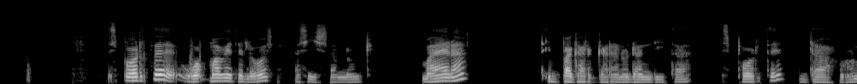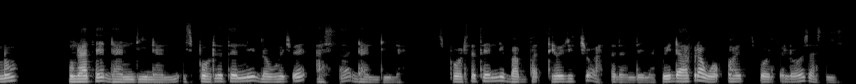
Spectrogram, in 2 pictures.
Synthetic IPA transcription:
ɪspoːɾt̪ɛwɔmːɐβɛt̪ɛloɔsɐɐsiːsːɐnːɔŋkɛ̥ | mɐjɛɾɐ | t̪ʼɪbːɐɡɐɾɡɐɾɐnɔd̪ɐnd̪iːt̪a | ɪspʰoːɾt̪ɛd̪aːfʊɾɔnɔ | hʊnɐt̪ɛd̪ɐnd̪iːnɐnːɪɪspoːɾt̪ɛt̪ɛnːɪlɔwːɛt͡ʃʼɔɛɐsːɐd̪ɐnd̪iːnɐnː | ɪspoːɾt̪ɛt̪ɛnːɪbɐbːɐ̰t̪ʼːɪhɔd͡ʒɪt͡ʃːʊɐsːɐd̪ɐnd̪iːnɐkʊɪd̪aːfɪɾɐwɔmːɐbɛt̪ɛspoːɾt̪ɛloːsɐsiːsɐ̥

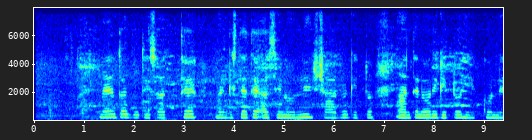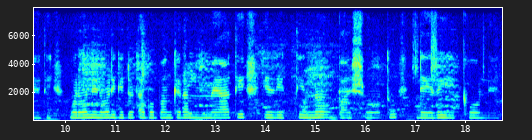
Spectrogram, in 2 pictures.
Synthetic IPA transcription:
meːnt̪ɔɡʊt̪ɪsɐt̪ʰːɛ | mɐŋɡɪst̪ɛt̪ɛʔɐsɪnuːnːɪʃaːrːʊɡɪd̪ːɔɐnt̪ːɛnoːɾɪɡɪd̪ːɔhiːkʰːɔnːeːt̪ɪ | wɔɾo̞ːnːɪno̞ːɾɪɡɪd̪ːɔt̪ʼɐɡɔbːɐŋkɛɾɐmɛjaːt̪ɪɪɾɪt̪ːɪnːɔɡaːʃoːt̪ʊd̪eːɾːɪhiːkʰːoːnːeːt̪ɪ̥

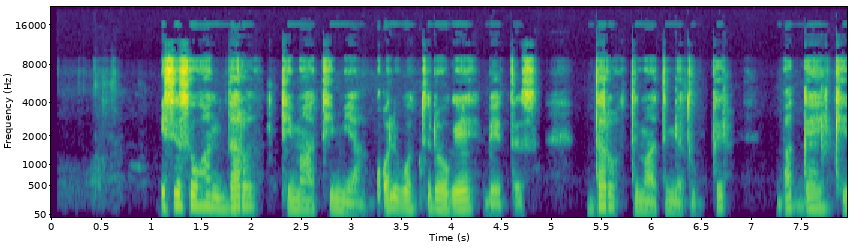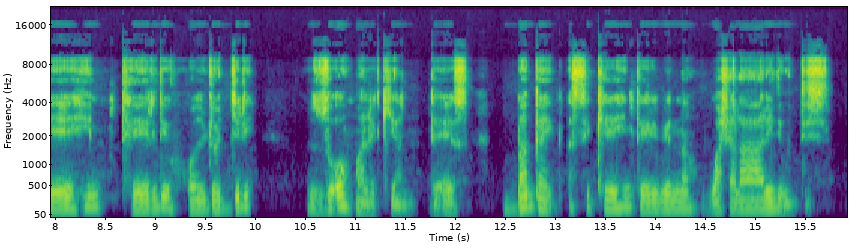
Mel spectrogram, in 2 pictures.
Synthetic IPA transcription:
ʔɪsːɪsɔhɐnd̪ɐɾɔt̪ʰɪmaːt̪ʰɪmɪjaːkʼɔlɪwɔt̪ʼːɪd̪o̞ːɡe̞ːbe̞ːt̪ːe̞ːs | d̪ɐɾɔt̪ɪmaːt̪ɪmɛt̪ʊpːɛ | bɐɡːɐjkʰe̞ːhɪnt̪ʰe̞ːɾɪd̪ɪhɔld͡ʒɔd͡ʒːɪd̪ɪ | zɔʔɔmɐlkʰːɪjɐnd̪ɛʔe̞ːs | bɐɡːɐjkʼɐsːɪkʰe̞ːhɪnt̪e̞ːɾɪbɛnːɐwɐʃɐlaːɾɪd̪ɪʊd̪ːɪs

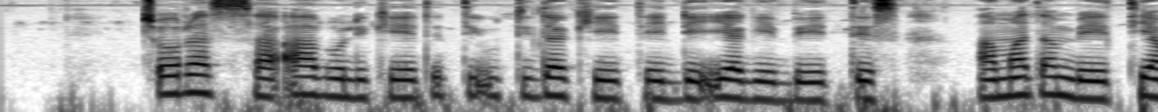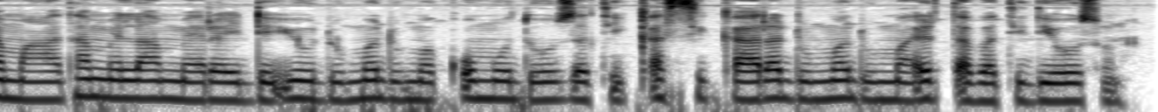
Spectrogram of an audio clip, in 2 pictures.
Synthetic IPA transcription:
t͡ʃʼɔɾɐsːɐʔaːbɔlɪkʰe̞ːt̪ɛt̪ːɪʊt̪ːɪd̪ɐkʰe̞ːt̪ːɐjd̪ɛʔɪ̰jaːɡe̞ːbe̞ːt̪ːe̞ːsʔɐmɐt̪ɐnbe̞ːt̪ːɪjɐmaːt̪ɐmɛlamːɛɾɐjd̪ɛʔɪ̰jɔd̪ʊmːɐd̪ʊmːɐkʼɔmːɔd̪o̞ːzɐt̪ɪkʼɐsːɪkːaːɾɐd̪ʊmːɐd̪ʊmːɐɛɾt̪ʼːɐbɐt̪ɪd̪ɛjo̞ːsɔnɐ

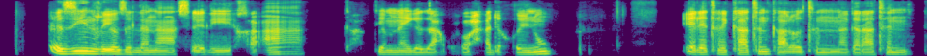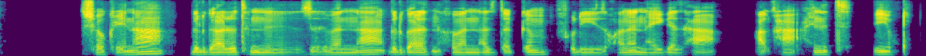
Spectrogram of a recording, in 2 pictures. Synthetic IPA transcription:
ʔɨzinɨɾiʔjo̞zɐlːɐnasɨʔlixʰɐ̰ʔa | kʰaβt̪ʰijomnajɡɐzaħkʼħuħad̪ɐkʰo̞jnu | ʔelek̚t̪ʰɾikʰat̪ʰɨnkʰalʔot̪ʰɨnːɐɡɐɾat̪ʰɨn | zɨʃokʰena | ɡ̥ɨlɡalot̪ʰɨnzɨhɨβɐnːaɡɨlɡalot̪nɨxɨβɐnːazɨt̪ʼɐkʼːɨmfɨlizɨxo̞nɐnajɡɐzħa̰ | ʔa̰kʼħa̰ʕajnɐt̪ | ʔɨjːu

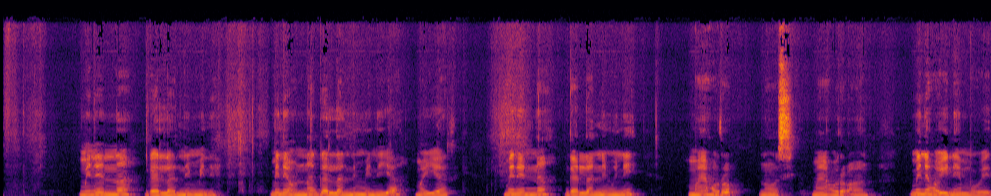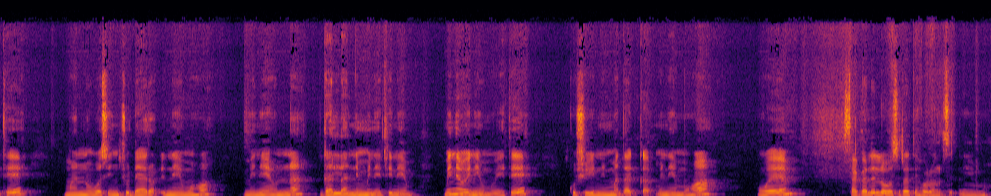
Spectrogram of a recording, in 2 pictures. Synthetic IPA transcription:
mɪnɛnːɐɡɐlːɐnːɪmɪnɛ | mɪnɛhɔnːɐɡɐlːɐnːɪmɪnɪjɐmɐjːaːt̪ɐ̥ | mɪnɛnːɐɡɐlːɐnːɪmɪnɪ | mɐjɐɦɔɾɔ | noːsɪ̥ | mɐjɐhɔɾɔ̰ʔaːnɔ | mɪnɛhɔjɪneːmːɔwe̞ːt̪eː | mɐnːʊwɔsɪnt͡ʃːʊd̪aːɾɔʔɪneːmɔɦɐ | mɪneːhʊnːɐɡɐlːɐnːɪmɪnɛt̪ɪneːmːɔ | mɪnɛwɔjɪneːmːɔweːt̪eː | kʊʃiːnɪmːɐt̪ʼɐkʼːɐ̰mːɪneːmːɔha | wɔjɛm | sɐɡɐlɛlo̞ːsɪɾɐt̪ɛɦɔɾɔnsɪʔneːmːɔ

